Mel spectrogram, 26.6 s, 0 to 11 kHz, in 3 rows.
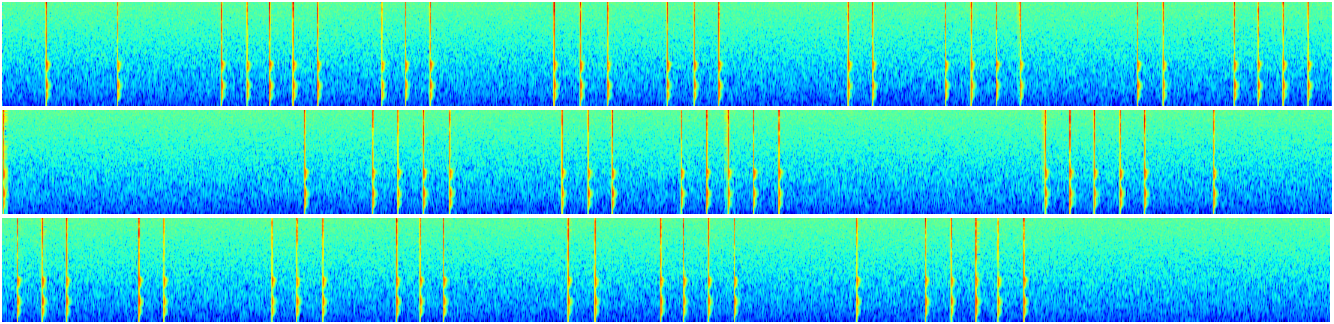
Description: Tap code, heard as taps on a table, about 6 knocks a second. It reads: AXNIJ DP VMNIE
